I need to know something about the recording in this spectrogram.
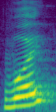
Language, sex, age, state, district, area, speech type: Goan Konkani, female, 30-45, Goa, Sanguem, rural, spontaneous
